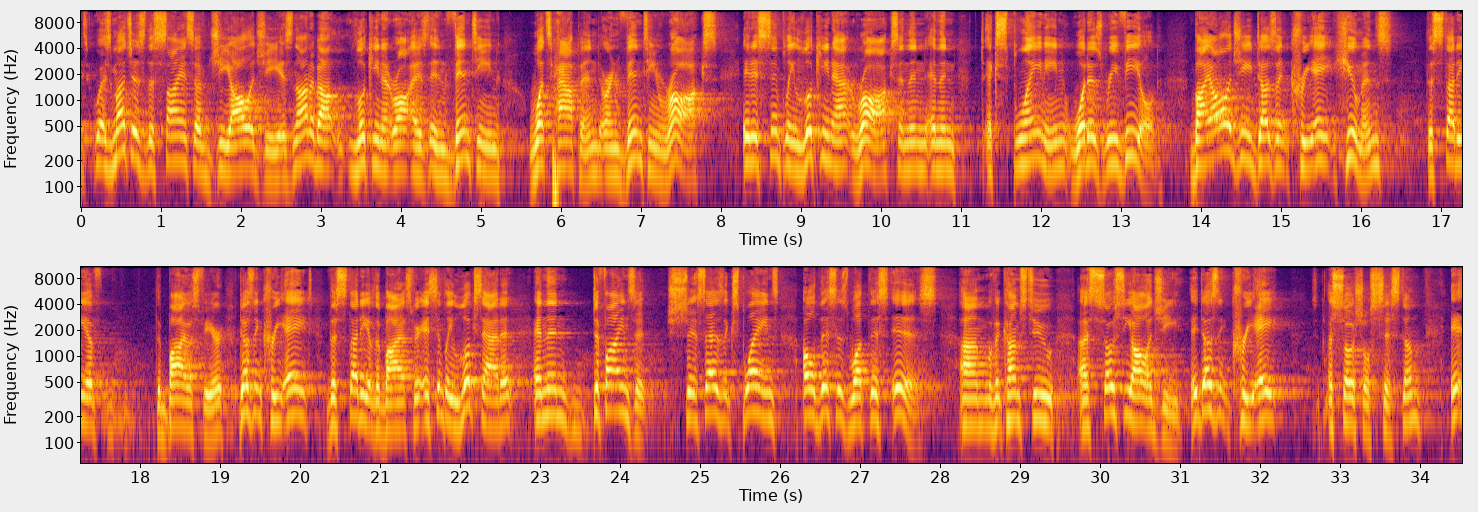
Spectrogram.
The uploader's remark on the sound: Sunday Morning Sermon Audio.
